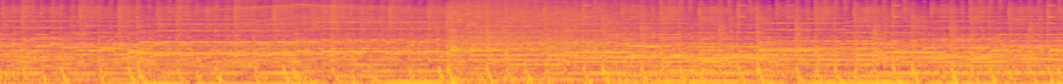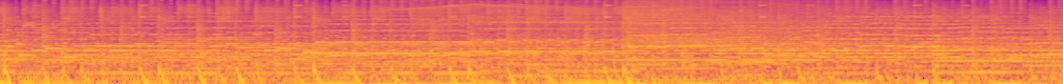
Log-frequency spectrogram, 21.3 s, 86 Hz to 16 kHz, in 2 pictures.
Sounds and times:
Exciting music: 0.0 - 21.2.

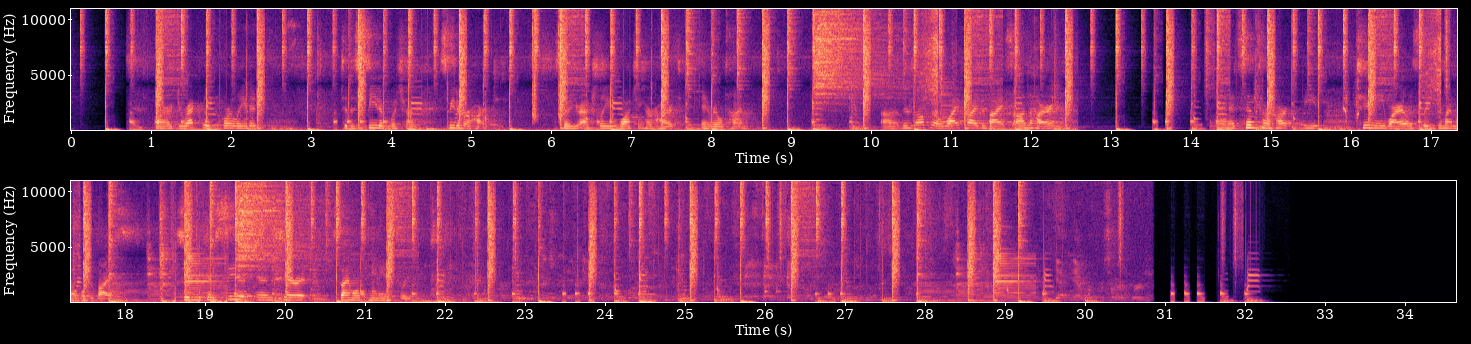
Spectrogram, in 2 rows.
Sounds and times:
Music: 0.0 - 30.5, 31.2 - 32.4
Speech: 1.1 - 2.5, 3.4 - 5.3, 6.1 - 8.5, 10.1 - 12.4, 14.2 - 18.0, 18.6 - 28.1, 29.6 - 30.9.

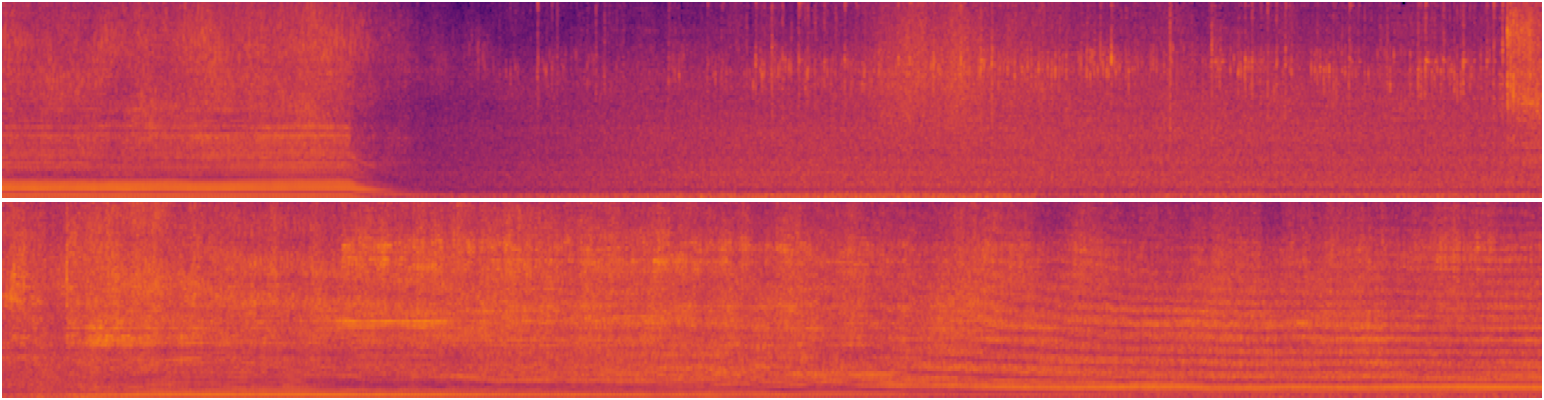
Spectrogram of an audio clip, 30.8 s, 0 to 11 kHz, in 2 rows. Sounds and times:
Wind: 0.0 - 30.8
Waves, surf: 0.1 - 16.4.

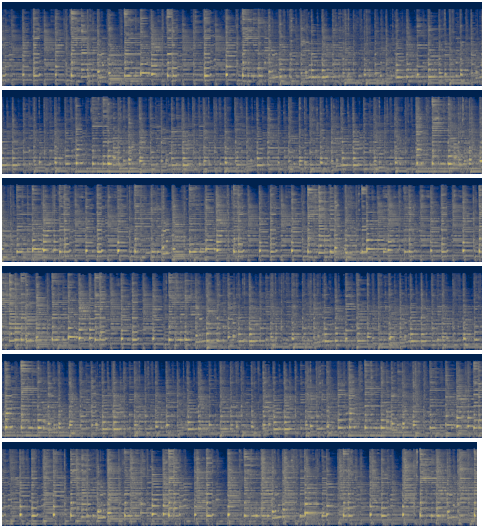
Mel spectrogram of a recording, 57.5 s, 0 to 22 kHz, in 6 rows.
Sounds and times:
Banjo: 0.0 - 57.5
Bluegrass: 0.0 - 57.5.

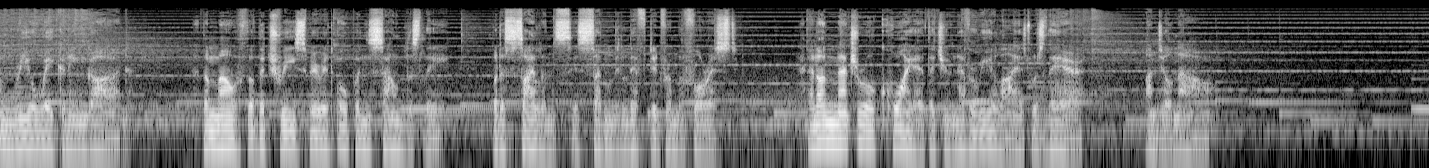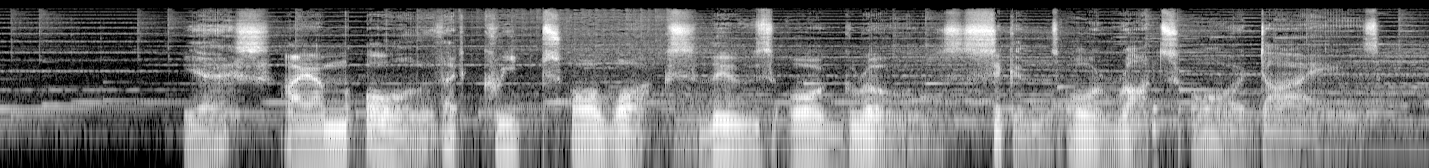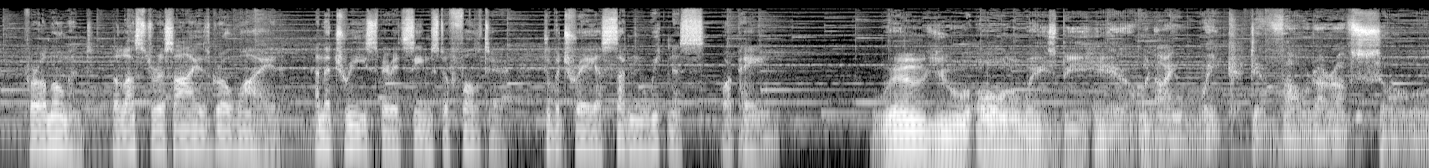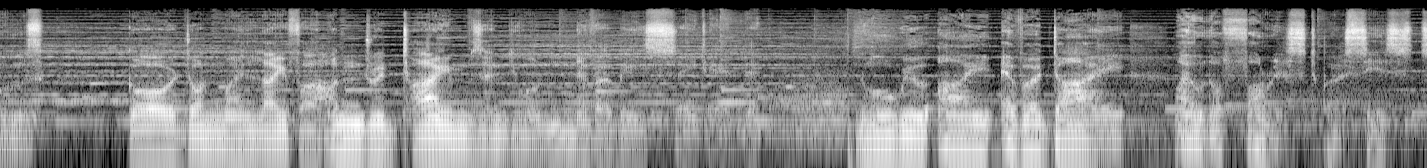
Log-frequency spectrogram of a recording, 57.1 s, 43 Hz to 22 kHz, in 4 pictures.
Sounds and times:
Speech: 0.0 - 7.4, 8.0 - 12.2, 16.1 - 28.1, 28.8 - 36.4, 37.3 - 43.3, 44.2 - 50.5, 51.4 - 57.1
Music: 0.0 - 57.1.

